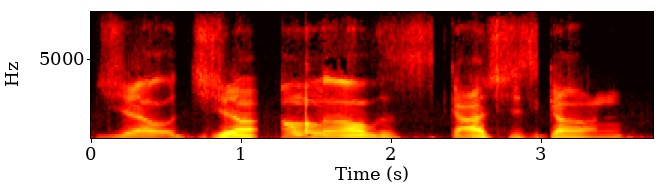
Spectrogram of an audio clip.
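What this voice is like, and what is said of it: Impression of Graham Cawthon. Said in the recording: “That is the greatest Graham Cawthon impersonation I've ever heard!”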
